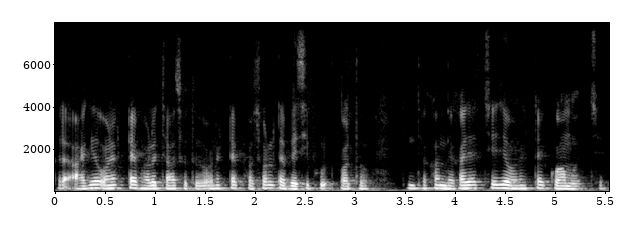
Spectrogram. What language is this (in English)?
Bangla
